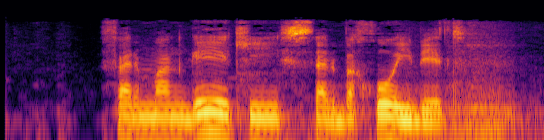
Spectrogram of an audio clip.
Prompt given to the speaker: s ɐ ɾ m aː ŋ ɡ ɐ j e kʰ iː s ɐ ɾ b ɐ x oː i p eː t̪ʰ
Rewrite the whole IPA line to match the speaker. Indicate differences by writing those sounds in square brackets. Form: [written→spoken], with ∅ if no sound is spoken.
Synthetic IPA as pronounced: [s→f] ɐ ɾ m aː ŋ ɡ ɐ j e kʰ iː s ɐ ɾ b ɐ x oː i [p→b] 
